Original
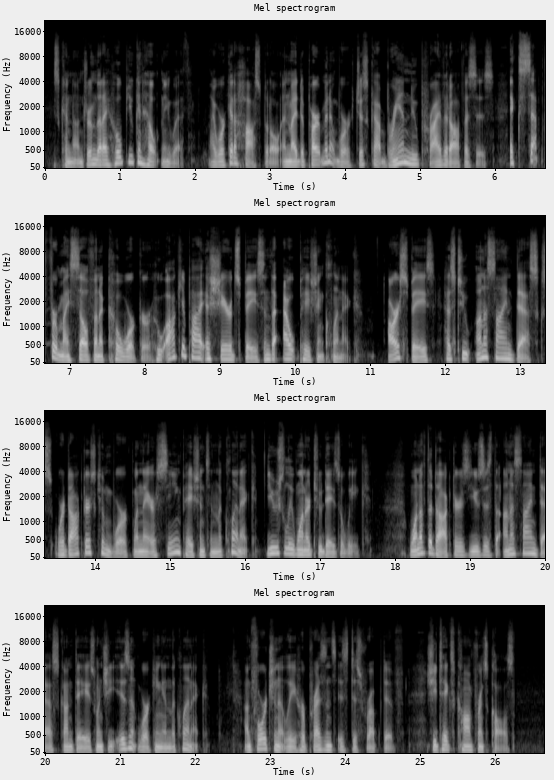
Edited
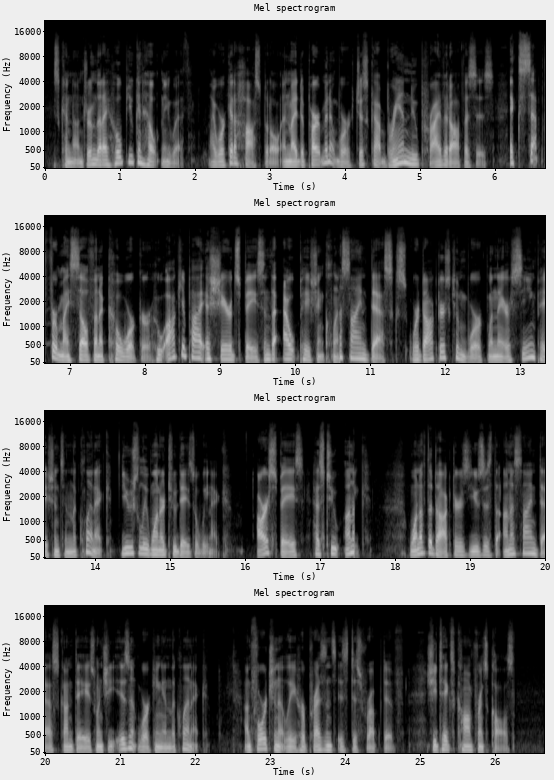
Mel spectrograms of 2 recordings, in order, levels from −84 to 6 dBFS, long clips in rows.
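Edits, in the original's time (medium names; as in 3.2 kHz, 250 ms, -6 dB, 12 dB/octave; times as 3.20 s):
10.60–12.54 s: move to 17.46 s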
